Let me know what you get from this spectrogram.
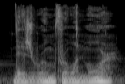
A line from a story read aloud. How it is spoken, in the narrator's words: with a slight chuckle says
